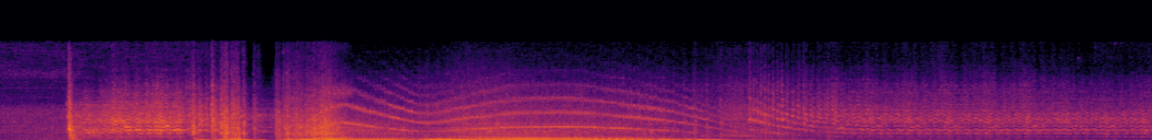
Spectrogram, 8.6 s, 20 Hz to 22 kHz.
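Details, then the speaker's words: '86 Thunderbird 302 V8 with 6-71 blower at 9°F after long cranking no-start, suspected not picking up fuel from the tank: engine fires, revs and dies while a steady whirring crank continues with the key out; starter stuck engaged. "whoa hey ah it's cranking and he's got the key out disconnect the battery"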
